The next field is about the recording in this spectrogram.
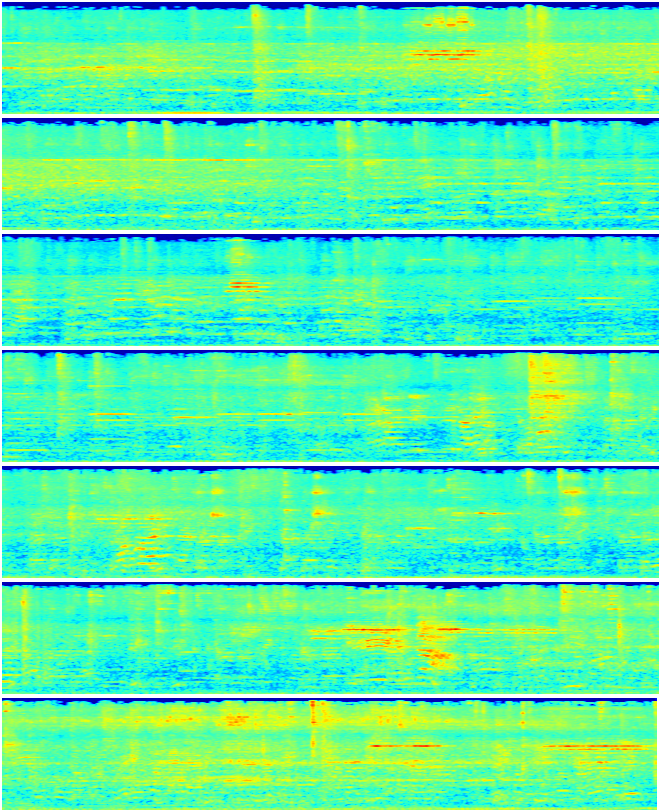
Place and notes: bangalor, karnataka, vegetarian restaurant
at a vegetarian restaurant, an open fire grill, customers coming in and out, indian music
international city scapes - social ambiences and topographic field recordings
